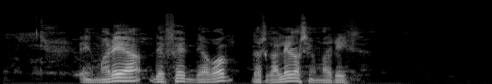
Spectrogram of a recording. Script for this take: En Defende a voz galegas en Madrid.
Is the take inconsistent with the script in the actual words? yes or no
yes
